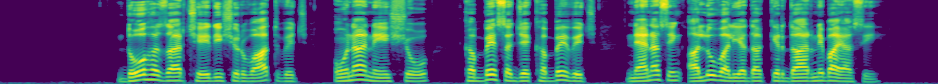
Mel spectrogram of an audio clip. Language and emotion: Punjabi, neutral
